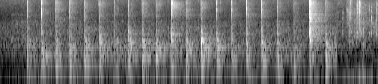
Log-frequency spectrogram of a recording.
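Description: A quick, even series of sharp clicks or knocks, about four a second, with one louder knock near the end.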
